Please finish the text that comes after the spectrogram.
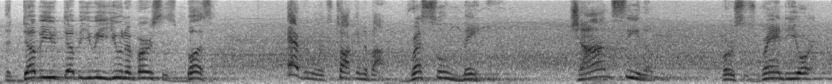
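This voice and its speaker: A man's voice: high-pitched, moderate pace, music in the background, close to an everyday voice. A man playing a cocky, brash wrestler in a video game, boastful and emphatic. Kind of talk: video game cutscene acting.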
